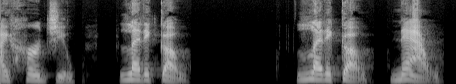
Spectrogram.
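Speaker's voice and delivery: put-on measured half-yell, drawn-out, words spaced out. Retelling a late-night argument with the boss: retelling a scream. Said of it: "I screamed at him".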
